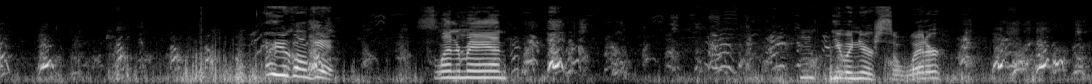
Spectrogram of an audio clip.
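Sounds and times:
dog yipping: 0.0s - 4.2s, 5.1s - 8.5s, 9.6s - 10.9s.

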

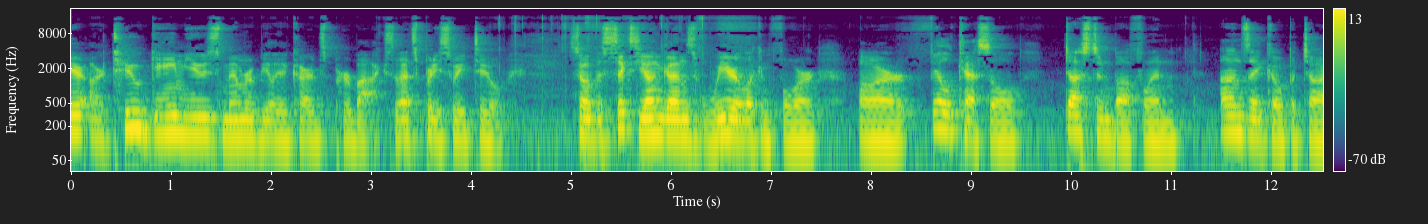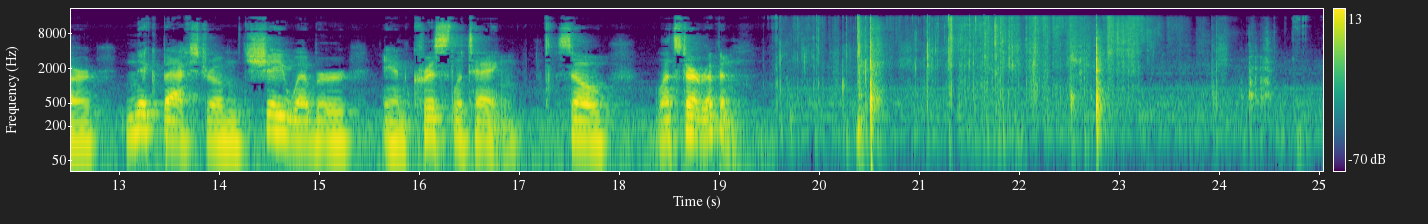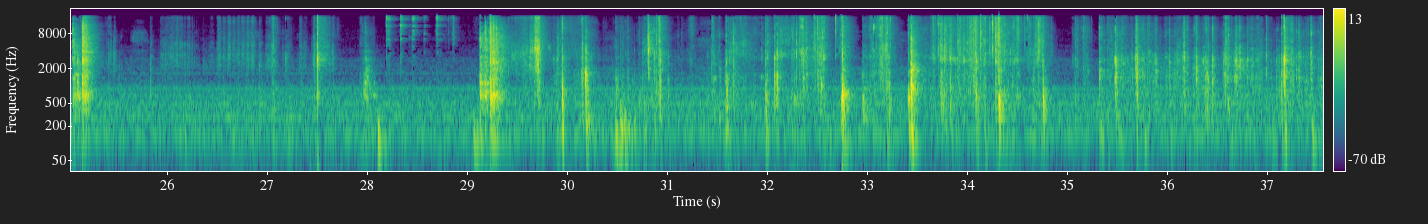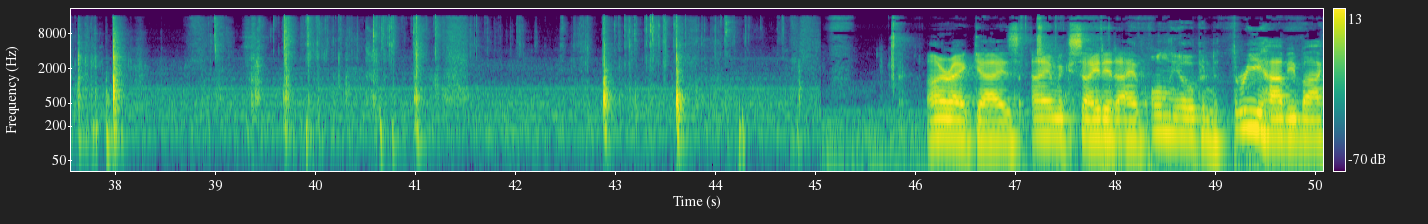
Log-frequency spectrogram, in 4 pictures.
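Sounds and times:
plastic wrap crinkling: 19.5s - 24.2s, 29.5s - 37.9s, 39.2s - 44.7s
card packs handled: 19.5s - 28.2s, 29.2s - 45.1s.

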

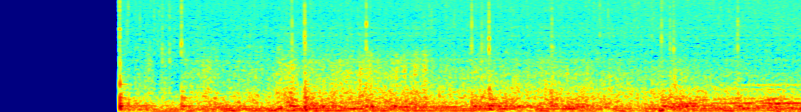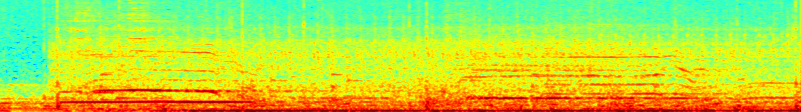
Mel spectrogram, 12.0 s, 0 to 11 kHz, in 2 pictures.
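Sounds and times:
low steady rumble: 0.9s - 12.0s
scattered crackles: 0.9s - 12.0s.

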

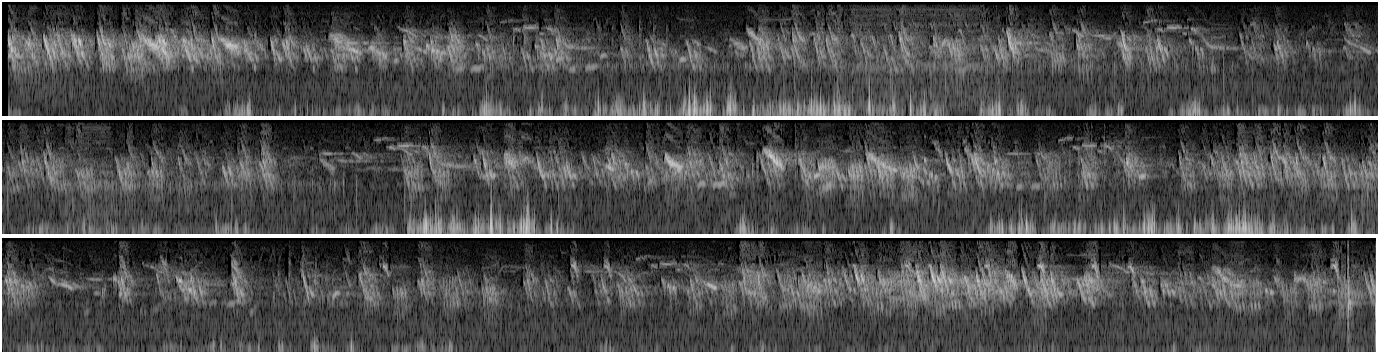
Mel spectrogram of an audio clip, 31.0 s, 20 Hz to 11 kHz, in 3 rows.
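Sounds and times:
birds chirping and chattering: 0.0s - 30.9s.

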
